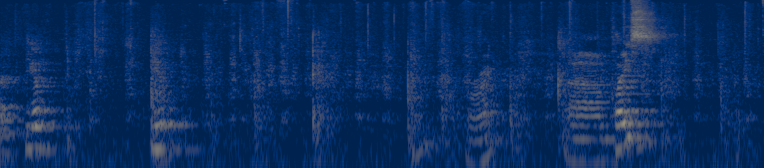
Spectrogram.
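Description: A man gives short, firm commands to a dog in an echoing room.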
